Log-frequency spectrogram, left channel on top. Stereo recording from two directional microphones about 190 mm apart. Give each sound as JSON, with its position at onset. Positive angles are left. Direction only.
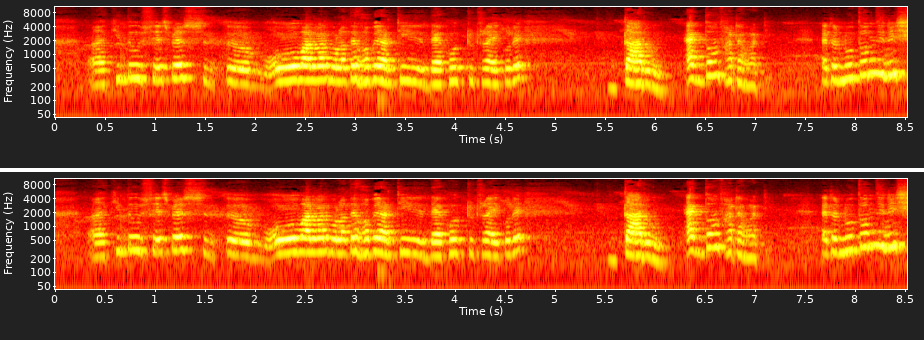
{"t": 0.4, "sound": "a woman's voice", "side_deg": -5}
{"t": 5.7, "sound": "a woman's voice", "side_deg": -5}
